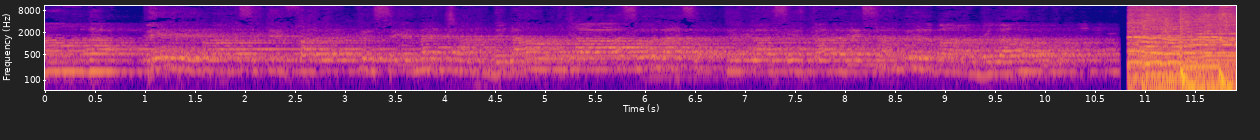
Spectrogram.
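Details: Steady chanted vocal music with sustained tones, cut off near eleven seconds by a sudden loud burst of broadband sound; no animal voice.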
